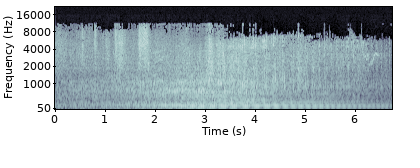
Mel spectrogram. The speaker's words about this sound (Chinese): 一辆辆大卡车从盘山公路上轰隆隆的驶过，大地都微微在晃动了。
